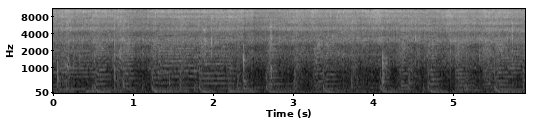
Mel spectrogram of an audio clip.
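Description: Okra and spices frying in oil in a nonstick pan, sizzling steadily while a wooden spatula stirs them, with an occasional scrape or knock of the spatula against the pan.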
